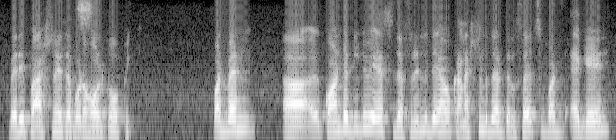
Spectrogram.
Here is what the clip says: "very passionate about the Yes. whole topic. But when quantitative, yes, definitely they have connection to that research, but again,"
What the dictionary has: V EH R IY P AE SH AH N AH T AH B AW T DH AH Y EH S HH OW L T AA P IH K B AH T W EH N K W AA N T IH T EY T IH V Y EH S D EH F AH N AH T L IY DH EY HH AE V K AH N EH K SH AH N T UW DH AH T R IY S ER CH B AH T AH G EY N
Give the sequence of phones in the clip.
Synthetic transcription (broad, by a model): V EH R IY P AE SH AH N AH T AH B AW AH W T HH OW L T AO P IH K B AH T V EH N K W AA N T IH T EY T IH V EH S D EH F AH N AH T L IY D EY HH AE V K AH N EH K SH AH N T UW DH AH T R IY S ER S B AH T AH G EY N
